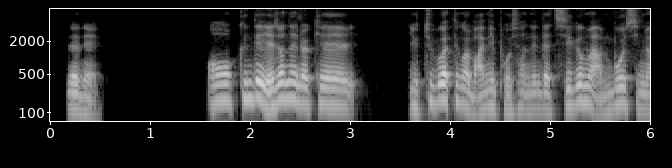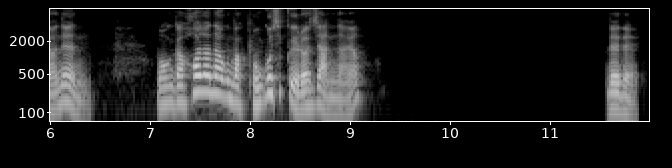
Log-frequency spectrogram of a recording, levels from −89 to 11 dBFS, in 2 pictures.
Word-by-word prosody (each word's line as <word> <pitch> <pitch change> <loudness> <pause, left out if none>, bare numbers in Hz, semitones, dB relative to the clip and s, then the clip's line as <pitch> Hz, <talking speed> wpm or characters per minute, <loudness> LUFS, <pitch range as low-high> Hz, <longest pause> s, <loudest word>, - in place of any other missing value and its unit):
네네. 100 -9 -1 1.1
어 165 +1 0
근데 180 +1 +4
예전에 175 +8 +4
이렇게 145 -4 +1 0.6
유튜브 155 +6 -6
같은 170 -2 +4
걸 - - +2
많이 130 +1 -2
보셨는데 115 0 -5
지금은 150 +6 -1
안 100 +5 -6
보시면은 140 - -3 0.7
뭔가 150 +2 -1
허전하고 235 +2 +4
막 155 -4 0
보고 150 +11 +1
싶고 230 +1 -3
이러지 130 +5 +2
않나요? 90 -2 -4 2.4
네네. 120 0 -1
145 Hz, 250 characters per minute, -20 LUFS, 115-165 Hz, 2.4 s, 근데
